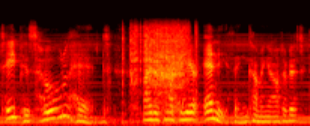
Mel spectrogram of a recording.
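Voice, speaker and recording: An actress playing a tough, blunt spaceship captain in a science-fiction audio drama, with a dry and defiant manner. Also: female voice, lowish voice, expressive, moderate pace, very noisy, natural voice. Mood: bitter, wry. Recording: dull lo-fi sound over music.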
